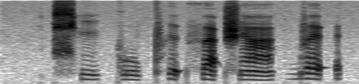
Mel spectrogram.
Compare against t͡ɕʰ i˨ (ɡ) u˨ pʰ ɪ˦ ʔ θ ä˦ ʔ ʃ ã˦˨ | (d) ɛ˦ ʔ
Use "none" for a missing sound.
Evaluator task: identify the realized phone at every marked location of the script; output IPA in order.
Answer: k, b

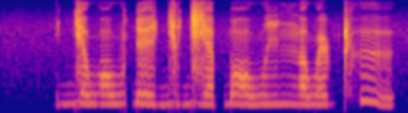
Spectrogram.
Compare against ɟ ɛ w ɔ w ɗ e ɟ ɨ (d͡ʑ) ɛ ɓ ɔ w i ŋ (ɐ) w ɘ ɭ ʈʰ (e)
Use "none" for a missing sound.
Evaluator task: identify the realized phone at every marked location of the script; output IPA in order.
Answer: d͡ʑ, ɐ, ɨ

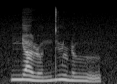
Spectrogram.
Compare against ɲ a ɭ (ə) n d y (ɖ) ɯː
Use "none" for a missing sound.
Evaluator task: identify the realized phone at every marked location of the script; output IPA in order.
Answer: ɵ, ɳ

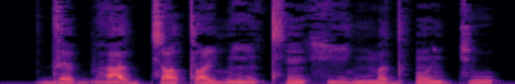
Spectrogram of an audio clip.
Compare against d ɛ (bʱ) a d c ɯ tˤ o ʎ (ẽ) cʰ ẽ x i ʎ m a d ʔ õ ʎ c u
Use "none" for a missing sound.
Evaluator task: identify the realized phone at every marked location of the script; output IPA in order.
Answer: bʱ, ĩ

